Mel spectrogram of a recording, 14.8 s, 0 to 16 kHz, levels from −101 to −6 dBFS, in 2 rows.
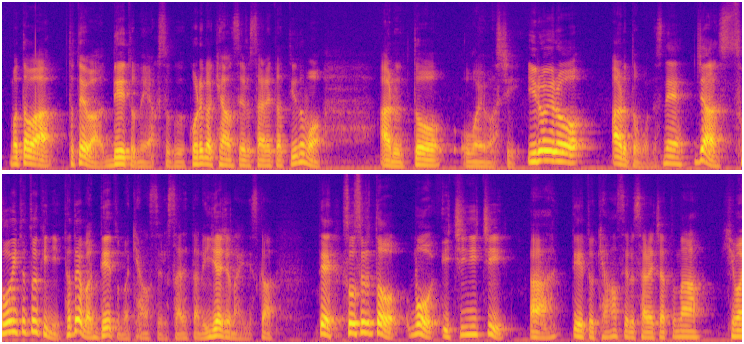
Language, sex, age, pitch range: Japanese, male, 40-59, 105-175 Hz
